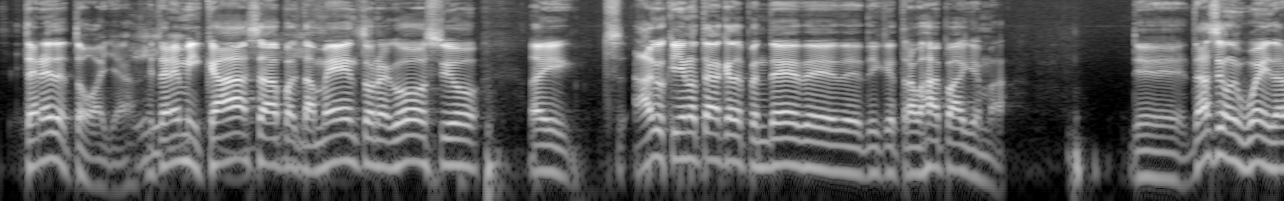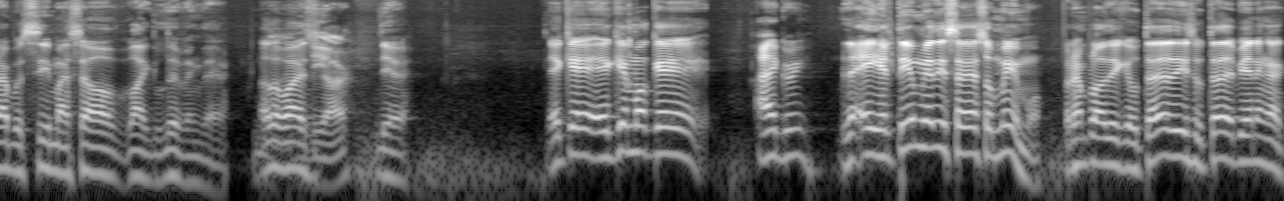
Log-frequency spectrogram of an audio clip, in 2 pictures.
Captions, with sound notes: That's the only way that I would see myself like living there. Otherwise, yeah. I agree. (Speaking In Foreign Language)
